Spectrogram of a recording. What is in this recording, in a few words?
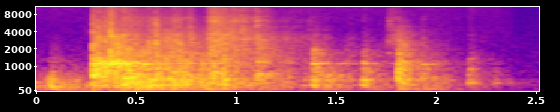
ROARK; Reflux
